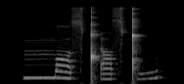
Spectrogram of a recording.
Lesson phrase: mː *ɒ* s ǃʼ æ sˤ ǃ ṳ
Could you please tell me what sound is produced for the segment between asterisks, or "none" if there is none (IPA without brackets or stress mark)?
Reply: ɒ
